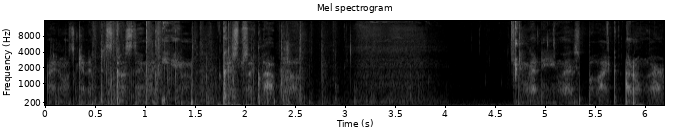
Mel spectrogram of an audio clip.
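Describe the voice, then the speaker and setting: A man whispering in a relaxed tone at a fairly quick pace, with long, frequent pauses, big swings in loudness and noticeable background noise. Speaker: ASMR content creator. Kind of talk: casual talk to camera. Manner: soft-spoken, relaxed, chatty, with eating sounds.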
